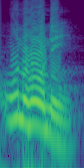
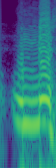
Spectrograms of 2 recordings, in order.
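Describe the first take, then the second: First: The word is said in its full form. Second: The word is shortened by dropping sounds. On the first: "शब्द है उन्होंने" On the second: "उन्होंने से उन्ने शब्द बनता है"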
